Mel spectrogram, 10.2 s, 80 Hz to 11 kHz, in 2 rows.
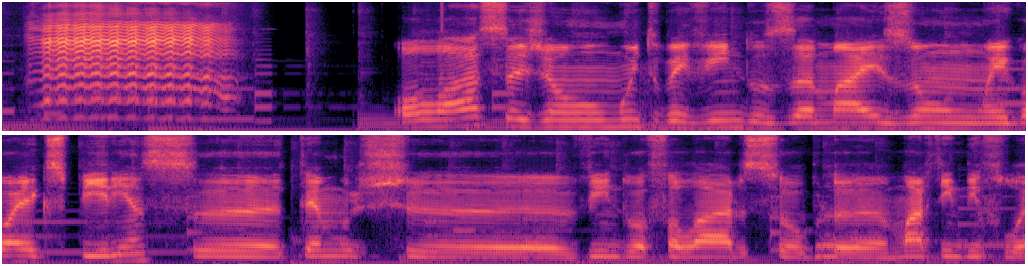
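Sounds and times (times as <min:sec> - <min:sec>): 
goat bleating: 0:00.0 - 0:01.3
speech: 0:02.0 - 0:10.2.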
